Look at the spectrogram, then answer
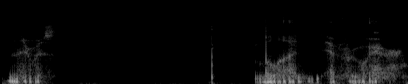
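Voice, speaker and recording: A man playing a bitter, wounded vampire recalling his trauma in an intimate audio roleplay, speaking in a halting, breathy whisper. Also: fairly low pitch, dry recording, full character voice. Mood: somber, haunted. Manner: halting, hushed, with heavy pauses. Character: wounded, bitter male vampire, once a healer, recounting trauma.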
